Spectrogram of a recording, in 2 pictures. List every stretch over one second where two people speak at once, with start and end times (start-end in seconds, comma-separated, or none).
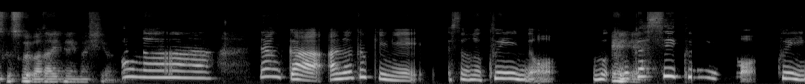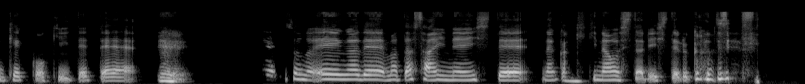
none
